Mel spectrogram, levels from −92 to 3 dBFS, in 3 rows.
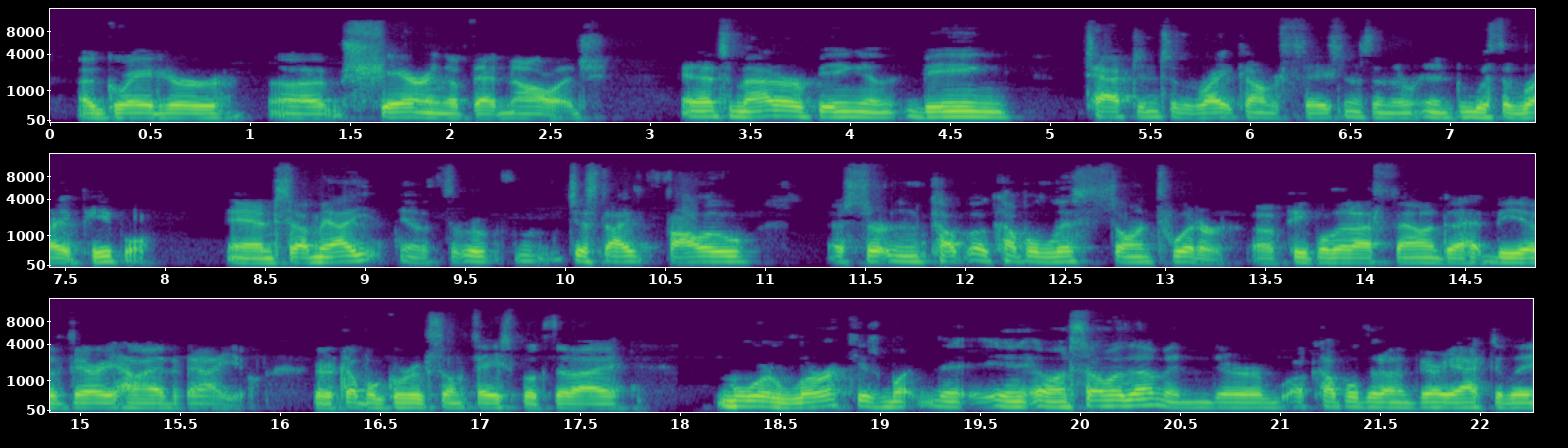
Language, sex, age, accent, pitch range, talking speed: English, male, 30-49, American, 110-130 Hz, 220 wpm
